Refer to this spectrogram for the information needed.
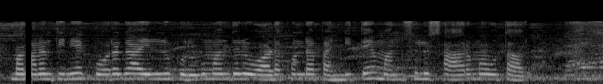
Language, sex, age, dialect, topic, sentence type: Telugu, female, 18-24, Utterandhra, agriculture, statement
